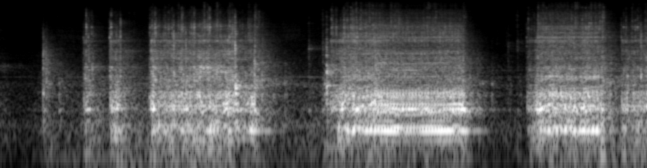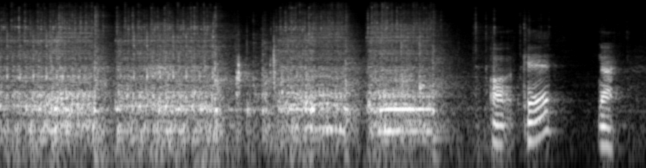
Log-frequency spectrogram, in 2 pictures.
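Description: Sewing machine stitching the side seam of a pair of school trousers, running in loud close bursts of rapid whirring and clatter separated by short pauses and clicks, with talking over it.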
